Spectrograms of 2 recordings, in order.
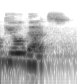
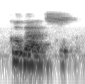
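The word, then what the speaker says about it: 九月: No, there's no Kyugatsu. Kugatsu.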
